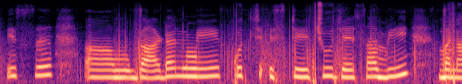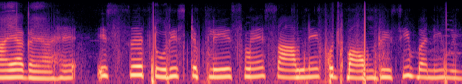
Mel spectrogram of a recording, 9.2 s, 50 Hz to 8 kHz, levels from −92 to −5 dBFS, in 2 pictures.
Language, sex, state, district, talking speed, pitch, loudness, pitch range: Hindi, female, Jharkhand, Sahebganj, 135 wpm, 230 Hz, -17 LUFS, 215-250 Hz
